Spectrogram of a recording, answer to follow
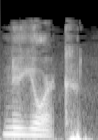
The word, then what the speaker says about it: New York: Note that we treat New York as one word and we place more stress on the second part, York. Again, that's Albany, New York.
